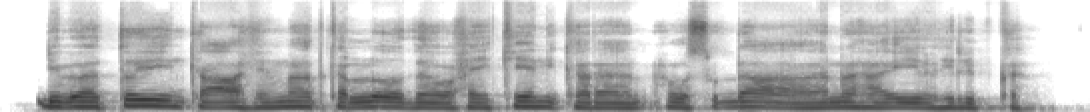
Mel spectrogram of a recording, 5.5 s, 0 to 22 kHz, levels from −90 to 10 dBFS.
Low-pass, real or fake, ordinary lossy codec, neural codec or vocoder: none; fake; none; codec, 44.1 kHz, 2.6 kbps, SNAC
